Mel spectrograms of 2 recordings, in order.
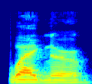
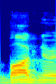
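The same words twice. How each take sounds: First: The name is pronounced the English way. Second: The name is pronounced the Russian way.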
